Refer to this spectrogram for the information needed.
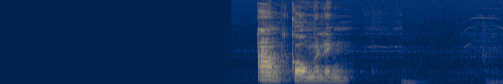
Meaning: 1. adolescent 2. newcomer, fledgling
- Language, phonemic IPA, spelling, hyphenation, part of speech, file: Dutch, /ˈaːnˌkoː.mə.lɪŋ/, aankomeling, aan‧ko‧me‧ling, noun, Nl-aankomeling.ogg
